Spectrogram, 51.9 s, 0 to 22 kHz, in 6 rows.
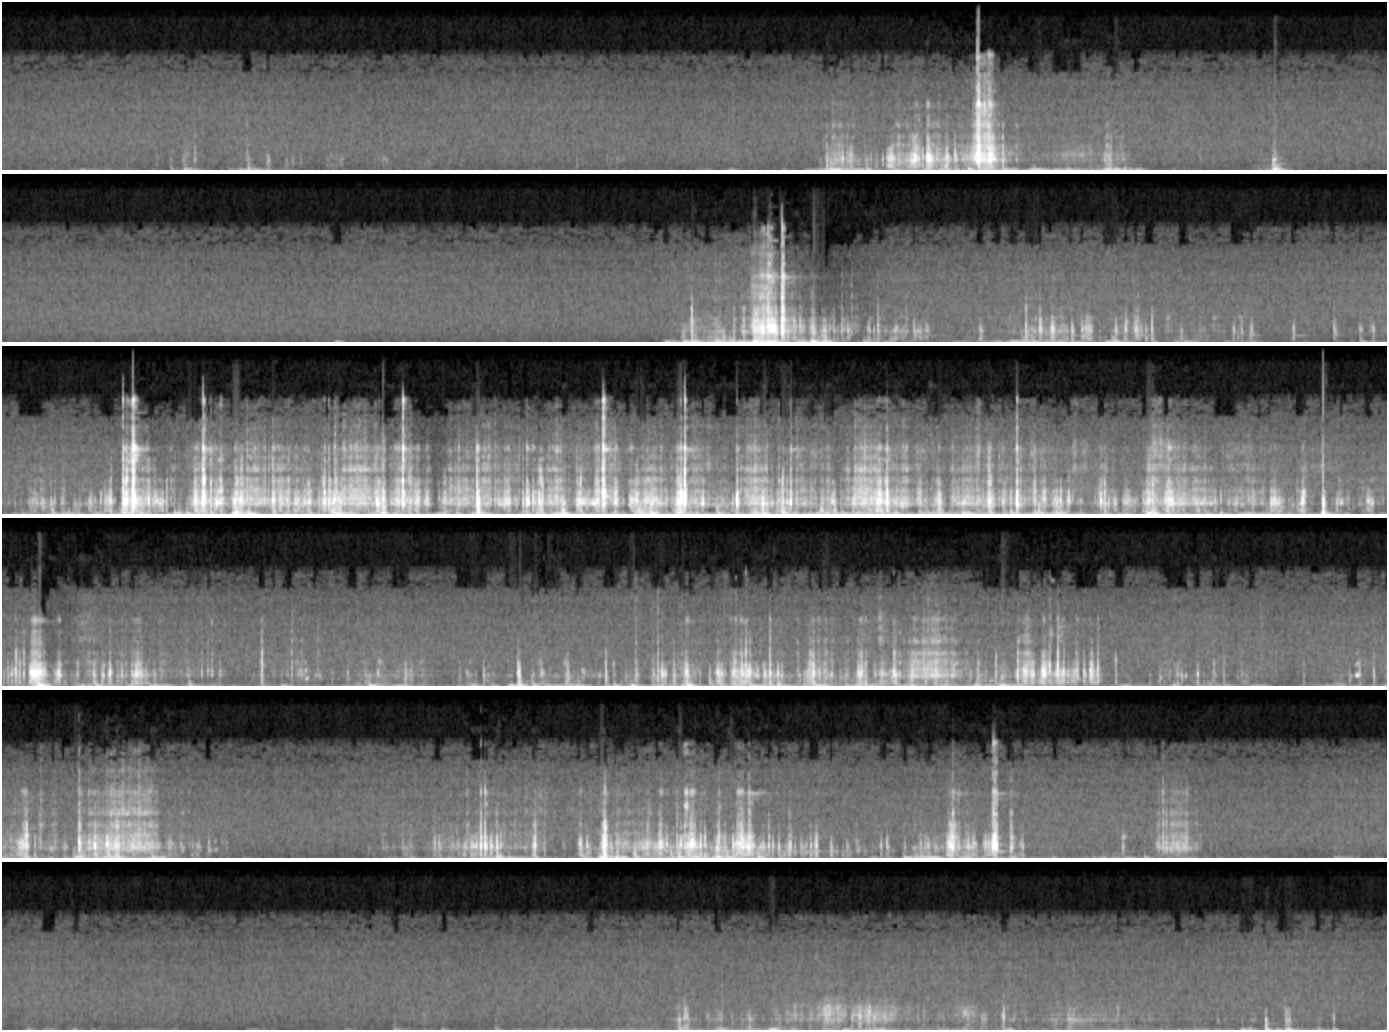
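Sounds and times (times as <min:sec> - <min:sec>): camera handling rumble: 0:05.1 - 0:07.2, 0:12.8 - 0:36.0, 0:37.0 - 0:42.2, 0:47.0 - 0:51.7.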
